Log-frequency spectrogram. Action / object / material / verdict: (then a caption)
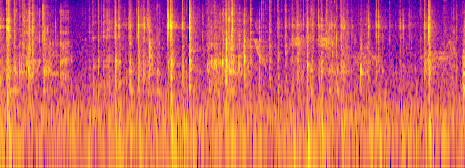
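scrape / bar soap shaved with a metal blade / soap / none. A metal blade shaves crumbly flakes off a solid pink Camay bar soap, making a quick series of dry, crisp scraping ticks. The sound is bright and high-pitched with almost no low end, each scrape snapping off sharply. Around twenty separate cuts can be told apart.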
